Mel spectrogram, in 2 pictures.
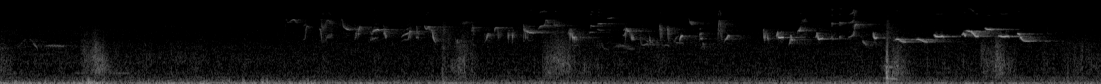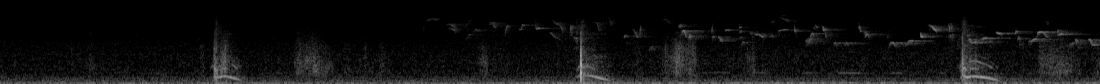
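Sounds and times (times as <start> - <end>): songbird singing: 0.0 - 1.9, 2.8 - 22.0
low background rumble: 0.0 - 22.0.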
